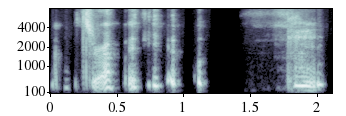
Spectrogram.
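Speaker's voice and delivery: high, hurried mocking imitation; mimicked indignant reproach. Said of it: "She's like".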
